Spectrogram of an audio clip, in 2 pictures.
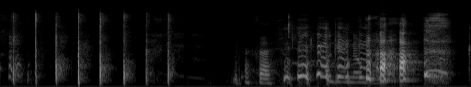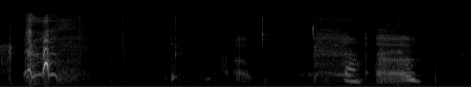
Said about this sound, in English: Everyone clap.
